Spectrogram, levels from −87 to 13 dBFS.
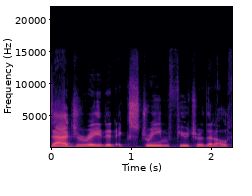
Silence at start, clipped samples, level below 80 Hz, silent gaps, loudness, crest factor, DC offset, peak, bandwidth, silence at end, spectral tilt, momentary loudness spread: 0 s; under 0.1%; -70 dBFS; none; -31 LUFS; 18 dB; under 0.1%; -12 dBFS; 15 kHz; 0.05 s; -5 dB/octave; 7 LU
